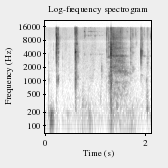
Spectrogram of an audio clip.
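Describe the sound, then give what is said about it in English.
A voice mimics chewing on a gun with a few wet, crunchy mouth clicks and smacks in an irregular rhythm, fairly quiet, ending in a longer rustling crunch. “Just sitting there actually chewing on the gun.”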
